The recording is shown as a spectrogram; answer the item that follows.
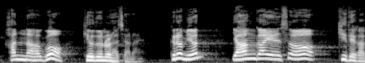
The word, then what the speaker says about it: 한나: 하나님과 한나 사이에 말입니다. 한나, 따라합시다. 한나. 지난 제가 발음을 한나라 그래. 한나. 이 히브리어 원어 발음으로 한나입니다.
